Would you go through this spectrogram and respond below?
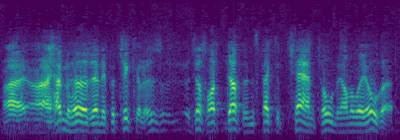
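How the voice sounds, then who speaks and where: An actor playing an agitated, genteel gentleman in a 1930s radio drama, halting and exclamatory in his speech. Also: mid-range voice, lightly acted. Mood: distressed. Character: agitated, genteel British gentleman, bereaved nephew. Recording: muffled, very noisy 1930s radio recording.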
